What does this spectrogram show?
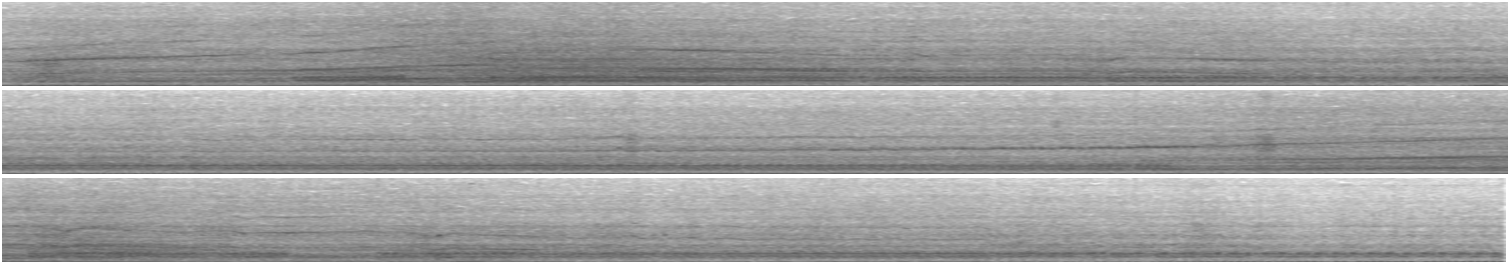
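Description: Honda motorcycle's engine running under way, rising in pitch as the bike accelerates about two seconds in and again about fourteen seconds in, then settling back to a steady cruise.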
